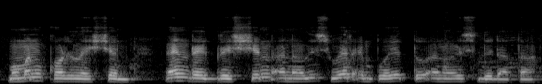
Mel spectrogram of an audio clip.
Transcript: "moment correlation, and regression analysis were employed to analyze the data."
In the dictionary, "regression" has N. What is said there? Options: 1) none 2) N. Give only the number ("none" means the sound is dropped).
1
